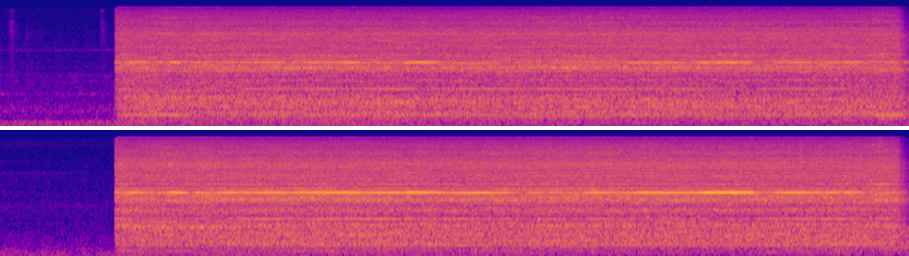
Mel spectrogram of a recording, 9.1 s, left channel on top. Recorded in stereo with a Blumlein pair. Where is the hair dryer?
60° right, 0.7 m.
